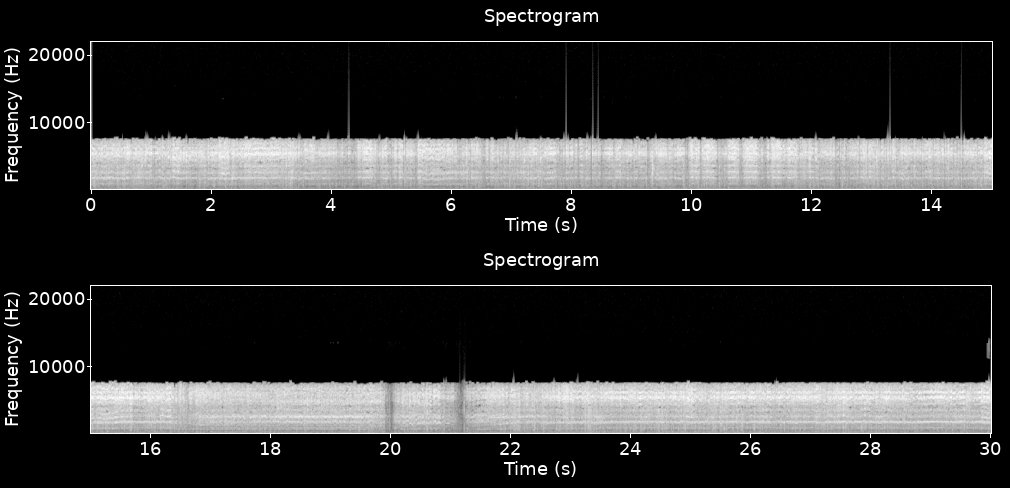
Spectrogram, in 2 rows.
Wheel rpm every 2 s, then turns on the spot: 230, 230, 230, 230, 230, 230, 230, 230, 200, 160, 140, 230, 230, 230, 230.
none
